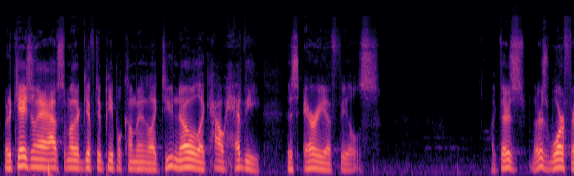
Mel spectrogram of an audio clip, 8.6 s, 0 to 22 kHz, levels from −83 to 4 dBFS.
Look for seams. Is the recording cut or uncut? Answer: uncut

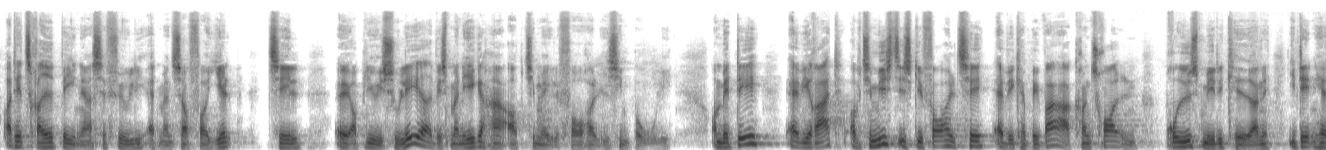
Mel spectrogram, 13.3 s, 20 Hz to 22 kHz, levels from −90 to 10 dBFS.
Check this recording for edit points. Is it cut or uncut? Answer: uncut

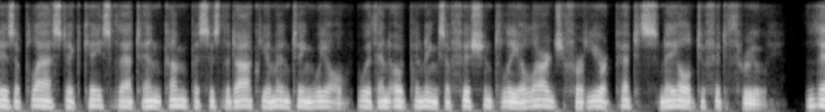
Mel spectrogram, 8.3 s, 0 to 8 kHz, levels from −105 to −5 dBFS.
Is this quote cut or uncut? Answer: uncut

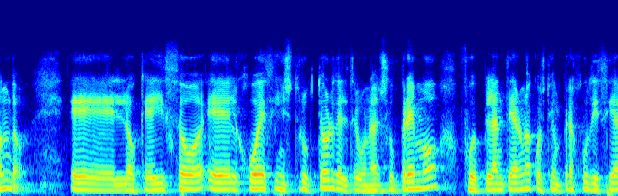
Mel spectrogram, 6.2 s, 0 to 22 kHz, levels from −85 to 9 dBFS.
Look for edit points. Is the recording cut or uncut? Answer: uncut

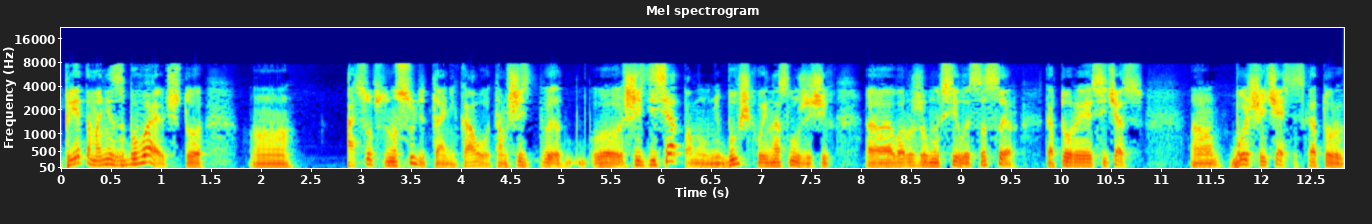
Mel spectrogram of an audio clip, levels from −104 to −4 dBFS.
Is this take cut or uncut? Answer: uncut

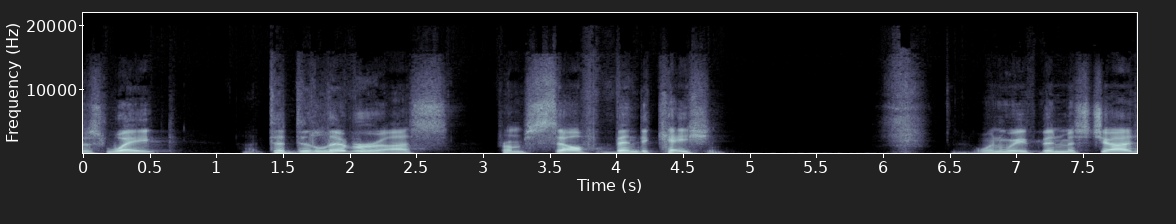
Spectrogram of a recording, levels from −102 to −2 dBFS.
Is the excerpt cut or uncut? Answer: uncut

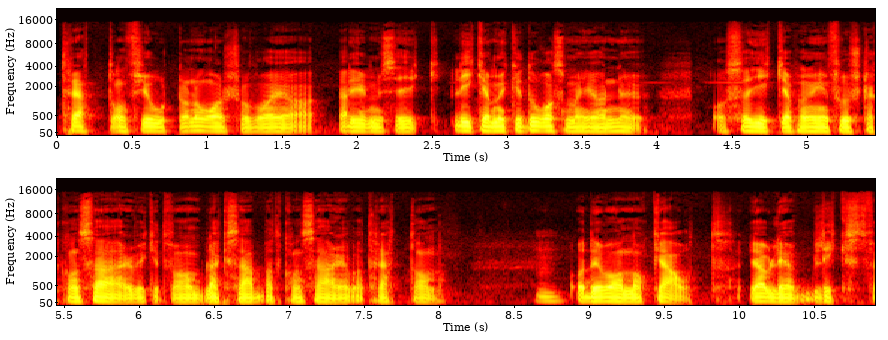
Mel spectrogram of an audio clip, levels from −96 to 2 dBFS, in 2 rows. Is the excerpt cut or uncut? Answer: cut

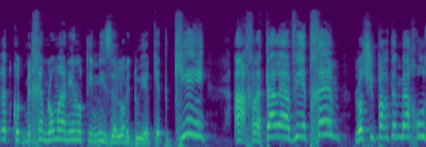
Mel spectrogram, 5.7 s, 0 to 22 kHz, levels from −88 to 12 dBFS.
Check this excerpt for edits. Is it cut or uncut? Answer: cut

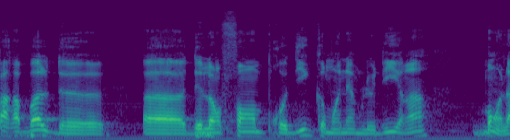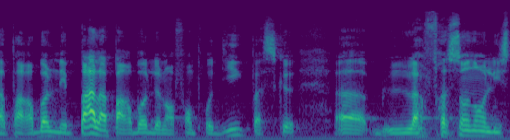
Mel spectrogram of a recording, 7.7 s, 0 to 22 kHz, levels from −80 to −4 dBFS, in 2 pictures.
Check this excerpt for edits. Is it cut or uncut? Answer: uncut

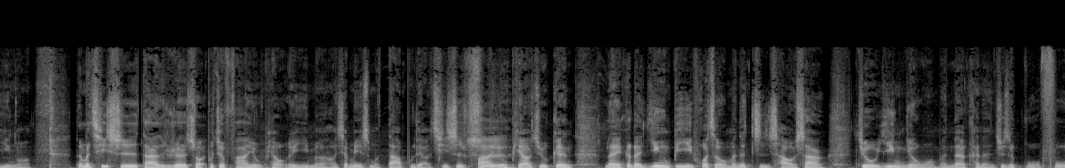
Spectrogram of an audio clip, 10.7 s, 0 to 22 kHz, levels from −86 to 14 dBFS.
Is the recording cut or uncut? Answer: cut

